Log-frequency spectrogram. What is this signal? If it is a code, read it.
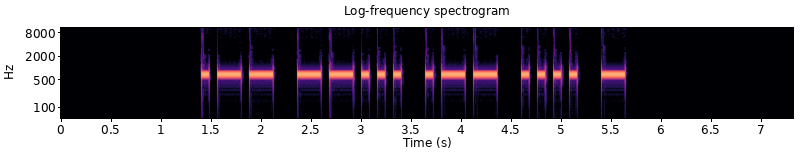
Morse code, heard as a keyed tone, about 15 wpm, 700 Hz. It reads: W7WHT
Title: USA Call Signs - 5 Characters - Repeated 3x - 15wpm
